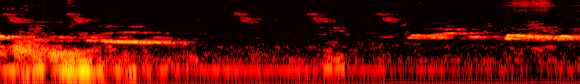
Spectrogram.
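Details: Baby monkey Mobi, fussy and clingy after waking in the morning, gives thin whistled squeals, some slightly falling, against a steady run of high descending chirps from another creature and a low constant hum.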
